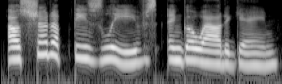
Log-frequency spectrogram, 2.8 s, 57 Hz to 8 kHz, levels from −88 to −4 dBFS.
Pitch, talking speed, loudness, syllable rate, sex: 225 Hz, 190 wpm, -19 LUFS, 4.8 syllables/s, female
